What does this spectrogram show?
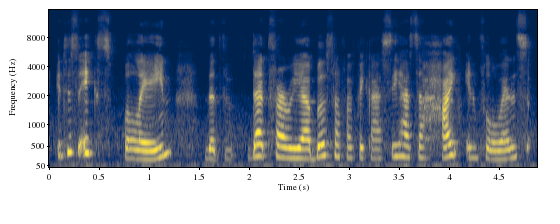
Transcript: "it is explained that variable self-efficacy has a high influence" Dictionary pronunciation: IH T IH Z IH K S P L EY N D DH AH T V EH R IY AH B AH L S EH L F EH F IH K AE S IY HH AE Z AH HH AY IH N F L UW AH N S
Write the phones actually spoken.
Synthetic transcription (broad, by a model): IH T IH S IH K S P L EY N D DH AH T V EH R IY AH B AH L S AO F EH F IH K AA S IY HH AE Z AH HH AY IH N F L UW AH N S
